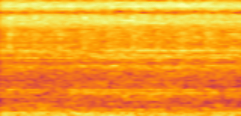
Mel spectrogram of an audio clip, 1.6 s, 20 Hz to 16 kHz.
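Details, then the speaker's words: Volvo Penta 5.7L V8 after fuel pump assembly replacement with a Quantum fuel system, key cycled 10 times to prime before starting: deep, steady low idle rumble, no surging, knocks or hunting, no leaks; normal idle. "engine started like here [Applause] no leaks we're just gonna need to uh test run the uh engine later on"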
